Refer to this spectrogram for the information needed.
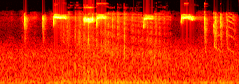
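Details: Juncos visiting a feeder, giving thin, very high chirps likened to laser beams: brief zapping notes repeated irregularly over a low background rumble.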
